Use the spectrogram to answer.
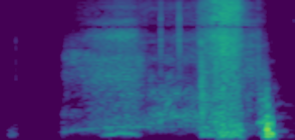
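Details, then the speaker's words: The podcast host's own mechanical ventilator, heard while he speaks: a soft rising rush of air swells into a louder hiss, then a short valve-like thump, one ventilator breath cycle. "hello everyone my name is that noise earring is my ventilator and welcome to page-turners"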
